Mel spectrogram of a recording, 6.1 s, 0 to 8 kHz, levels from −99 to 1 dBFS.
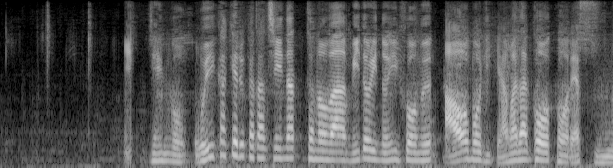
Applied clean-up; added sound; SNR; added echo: neural separator model SepFormer DNS4.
